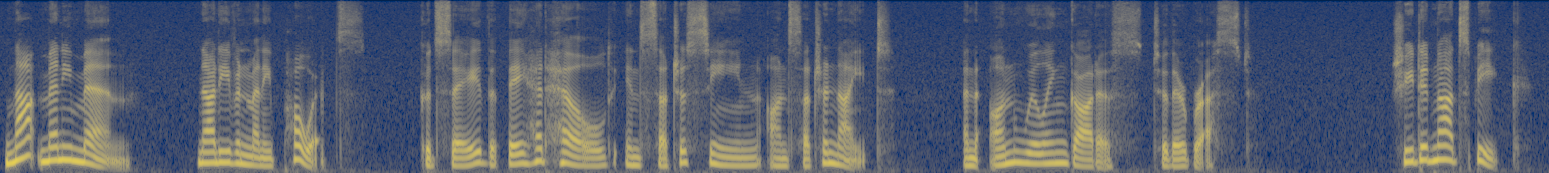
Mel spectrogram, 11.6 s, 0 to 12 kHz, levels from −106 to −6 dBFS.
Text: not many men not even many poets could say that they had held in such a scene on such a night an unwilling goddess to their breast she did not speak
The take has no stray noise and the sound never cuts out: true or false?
true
